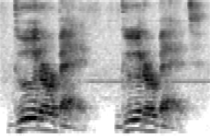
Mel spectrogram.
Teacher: Então o D aqui, né, vai se encontrar, no caso aí, digamos como se fosse uma única palavra, good or, né? Então o D, como vocês já devem ter percebido, no meio de palavras ele tem a tendência a soar como R · o D, como vocês já devem ter percebido, no meio de palavras ele tem a tendência a soar como R, né? Então good or bad.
